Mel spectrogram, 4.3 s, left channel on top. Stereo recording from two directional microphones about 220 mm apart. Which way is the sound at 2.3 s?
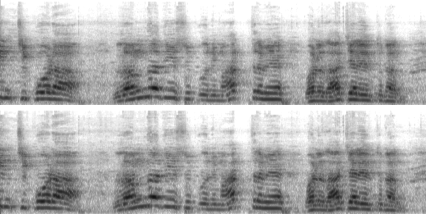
25° right (ahead or behind).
